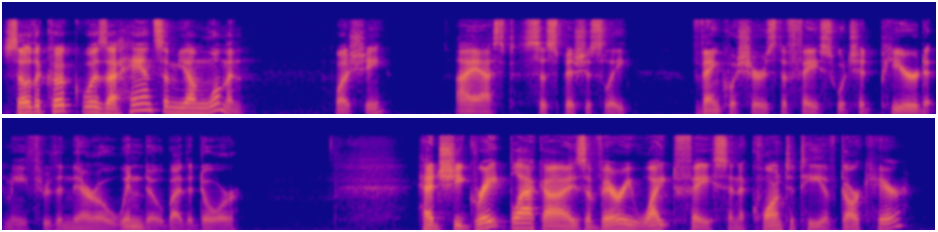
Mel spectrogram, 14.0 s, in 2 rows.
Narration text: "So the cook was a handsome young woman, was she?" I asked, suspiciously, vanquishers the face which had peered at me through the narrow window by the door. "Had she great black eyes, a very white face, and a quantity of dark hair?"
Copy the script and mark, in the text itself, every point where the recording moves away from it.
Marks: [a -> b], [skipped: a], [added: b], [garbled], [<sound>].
"So the cook was a handsome young woman, was she?" I asked, suspiciously, vanquishers the face which had peered at me through the narrow window by the door. "Had she great black eyes, a very white face, and a quantity of dark hair?"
